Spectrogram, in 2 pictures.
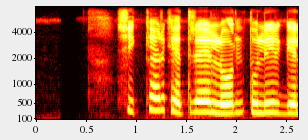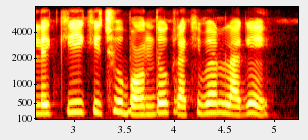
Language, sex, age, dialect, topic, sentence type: Bengali, female, 18-24, Rajbangshi, banking, question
